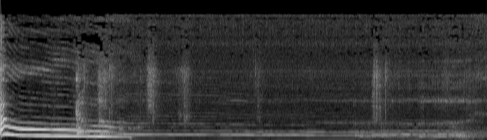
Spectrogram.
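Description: A pug gives a long, sustained howl that slides slowly downward and then wavers.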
